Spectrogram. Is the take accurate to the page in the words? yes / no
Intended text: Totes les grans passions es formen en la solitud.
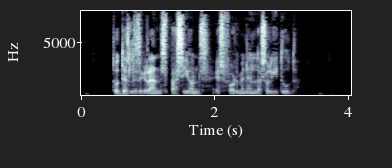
yes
